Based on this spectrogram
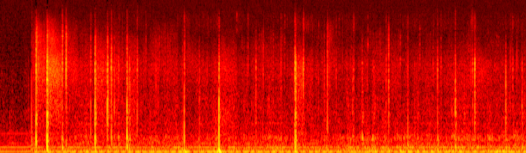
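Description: Fire crackling as books burn in a fireplace: many sharp, scattered pops and snaps over a steady low hiss.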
